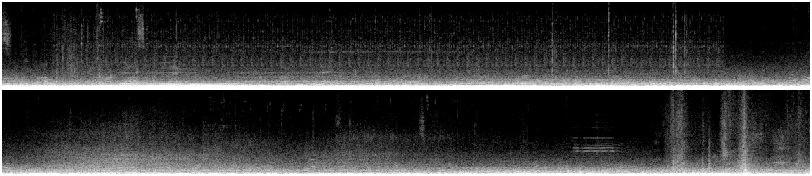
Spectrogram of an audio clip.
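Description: Film soundtrack of a tense street scene: a steady low hum with traffic and vehicle engine noise under it, a swell of noise about ten seconds in, and a few sharp knocks near the end.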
